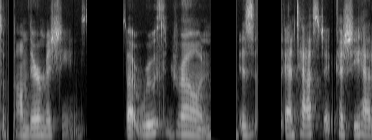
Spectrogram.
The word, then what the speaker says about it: Drown: her name is Ruth drone and drone is spelled like drown d r o w n and she is one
